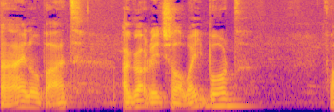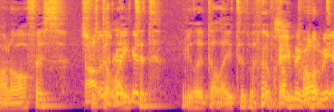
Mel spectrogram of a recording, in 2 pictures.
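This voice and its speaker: A man at a medium pitch with lively intonation, a fairly quick pace and long, frequent pauses, over noticeable background noise. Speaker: podcast host.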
